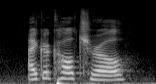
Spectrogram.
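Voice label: "agricultural", US English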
